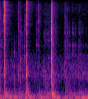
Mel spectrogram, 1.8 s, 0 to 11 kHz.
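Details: 2004-06 Pontiac GTO locked ignition: sharp, dry clicks about every half second as the broken ignition lock cylinder is forced round with grips, since it cannot be turned by hand; cylinder broken inside.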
